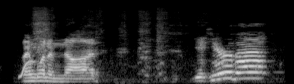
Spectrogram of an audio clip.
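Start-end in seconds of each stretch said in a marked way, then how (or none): 2.0-2.7 far-off, very high, loud shouted call. Calling out in character, turned away from the microphone: yelling. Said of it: "I yelled".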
